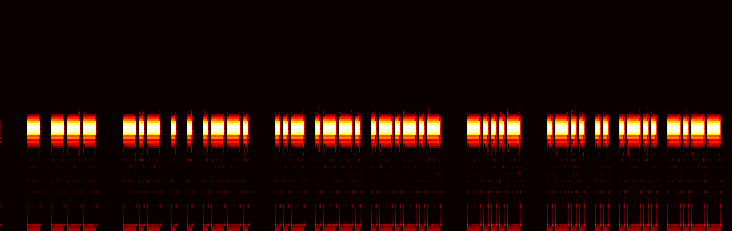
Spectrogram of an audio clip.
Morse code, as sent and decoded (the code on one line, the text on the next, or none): - --- / -.- . .--. / ..- .--. .-.-.- / -...- / .-.. .. .-.. -.--
TO KEEP UP. <BT> LILY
